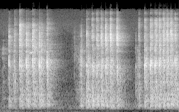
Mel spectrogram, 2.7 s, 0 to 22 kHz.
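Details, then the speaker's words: Honda Fourtrax TRX300FW with a newly installed prototype Torq Locker, turning corners in two-wheel drive: bursts of rapid, sharp ratcheting clicks. This is normal locker ratcheting and should quieten once it breaks in. "now you do have some ratcheting you'll hear going around corners here that totally normal it'll get quieter once it breaks in a little bit and everything doesn't bother me at all"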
